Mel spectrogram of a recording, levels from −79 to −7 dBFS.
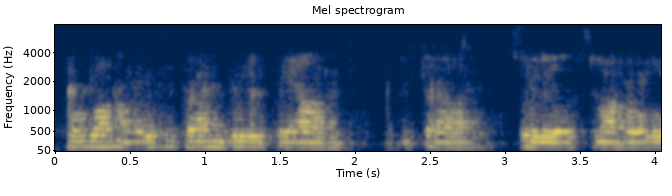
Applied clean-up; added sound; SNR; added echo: neural mask model DeepFilterNet 3.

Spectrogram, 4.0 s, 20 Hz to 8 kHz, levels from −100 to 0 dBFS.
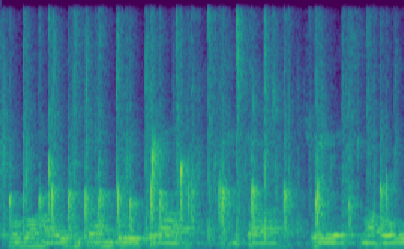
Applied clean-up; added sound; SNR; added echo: none; Applause / Clapping; 1 dB; reverberation time 0.5 s.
